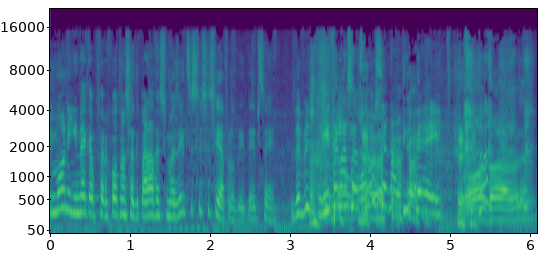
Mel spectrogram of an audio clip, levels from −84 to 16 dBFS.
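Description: From 0.39 s to 2.00 s a mains hum sits under the sound: a steady 60 Hz tone with some low harmonics, around 25 dB below the signal. Power-line current is leaking into the audio path, as a ground loop or nearby transformer would cause.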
